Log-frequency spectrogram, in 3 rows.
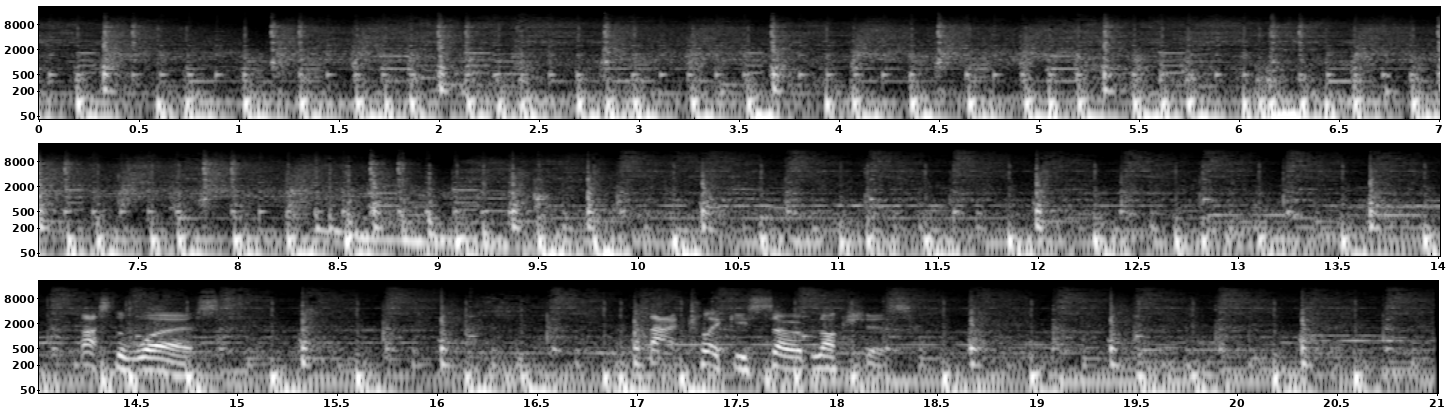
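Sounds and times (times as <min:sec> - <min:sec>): electronic drum kit played fast: 0:00.0 - 0:21.0
recorded backing music: 0:00.0 - 0:21.0.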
